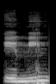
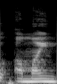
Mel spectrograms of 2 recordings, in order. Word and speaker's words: amine: एक इसको ऐमीन कहते हैं। ठीक है? या फिर इसको अमाइन कहते हैं। ठीक है? हम लोग जो है ना वो इसको अपनी तरफ से अमाइन ही प्रोनाउंस करते हैं।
